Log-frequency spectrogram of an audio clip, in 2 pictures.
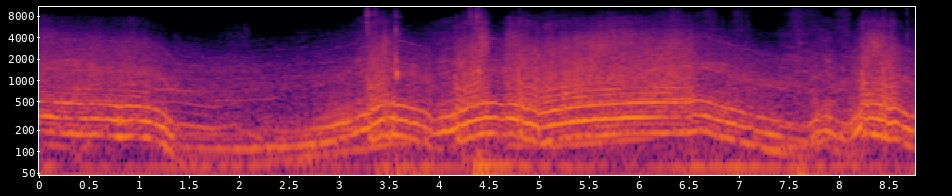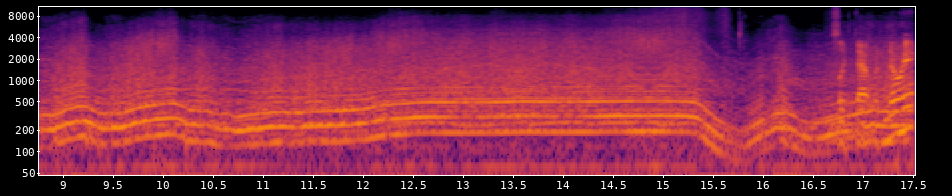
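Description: A C5 Corvette street drift car in the racing game Assetto Corsa revs up and down repeatedly through wavering throttle changes during tandem drifting, with someone talking over the engine.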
